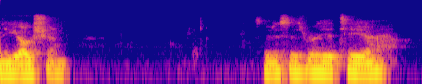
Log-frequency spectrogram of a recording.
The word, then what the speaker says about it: Raiatea: So this is Raiatea. It's actually pronounced Raiatea.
